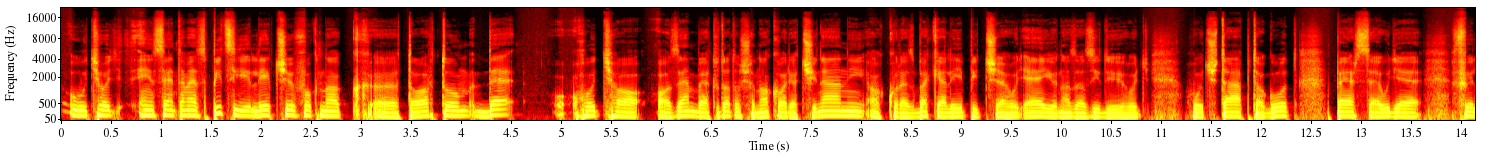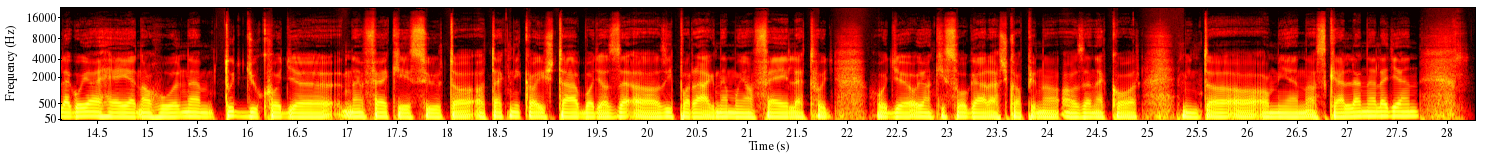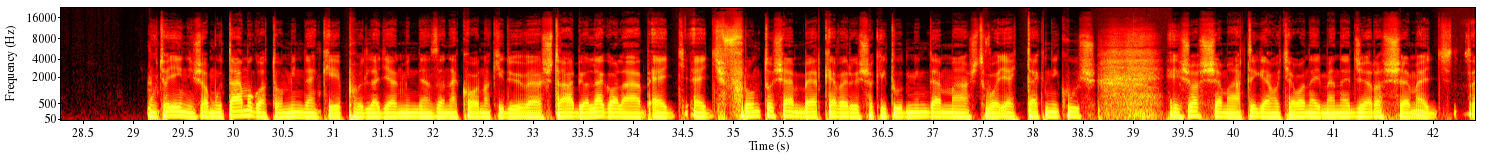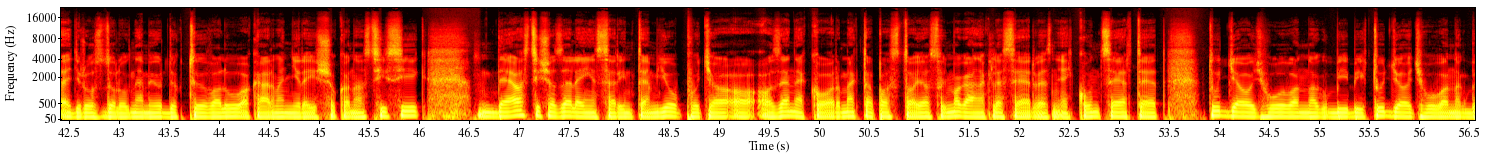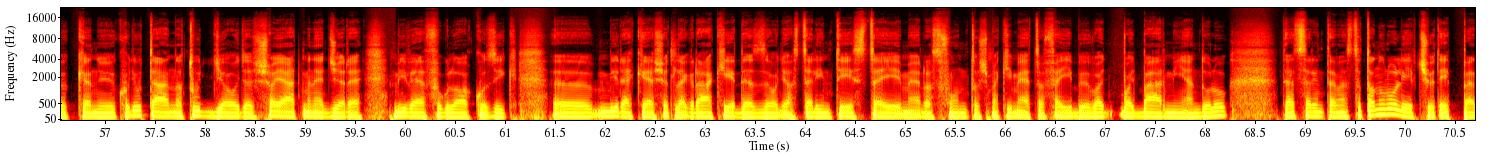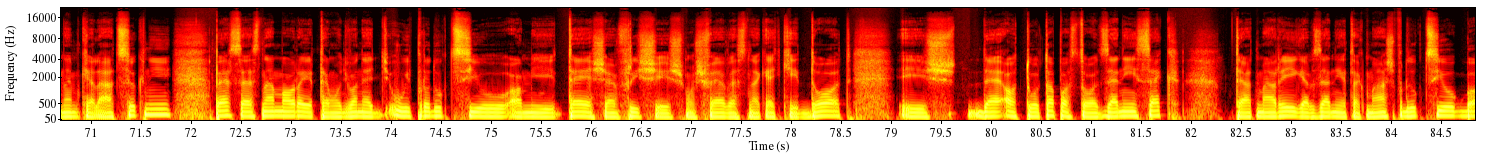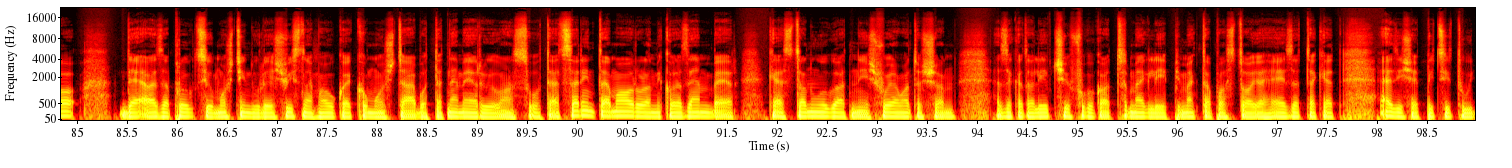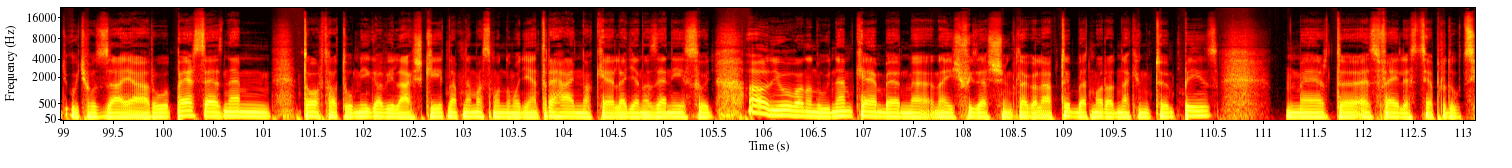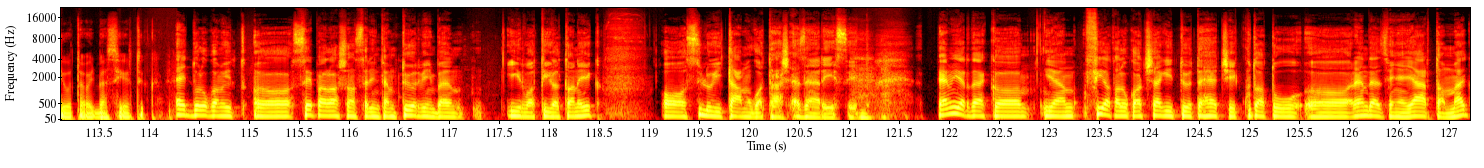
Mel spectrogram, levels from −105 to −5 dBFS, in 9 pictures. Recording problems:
squashed, flat; somewhat

